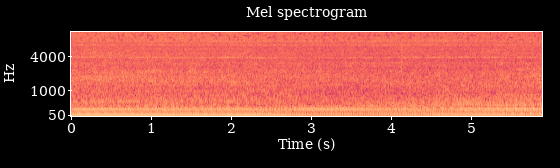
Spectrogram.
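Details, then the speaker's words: Mustang (Shelby GT500 tags) on first startup with Fore Innovations fuel system, about 8.5 compression, on 85 fuel: deep, loping idle putter about three pulses a second, slightly uneven; owner attributes it to the low compression, not a misfire. "You look here like how like putters like even my car does that. What What is that? >> Well, in my case anyways, it's cuz it has such low compression being 8 and a half"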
